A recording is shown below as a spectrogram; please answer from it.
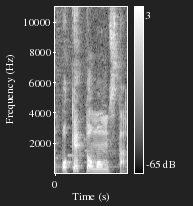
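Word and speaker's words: ポケットモンスター: Tanto que eles não falam Pokémon em nenhum momento, eles falam Pocket Monsters, que era a pronúncia no Japão, Poketomonsta.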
